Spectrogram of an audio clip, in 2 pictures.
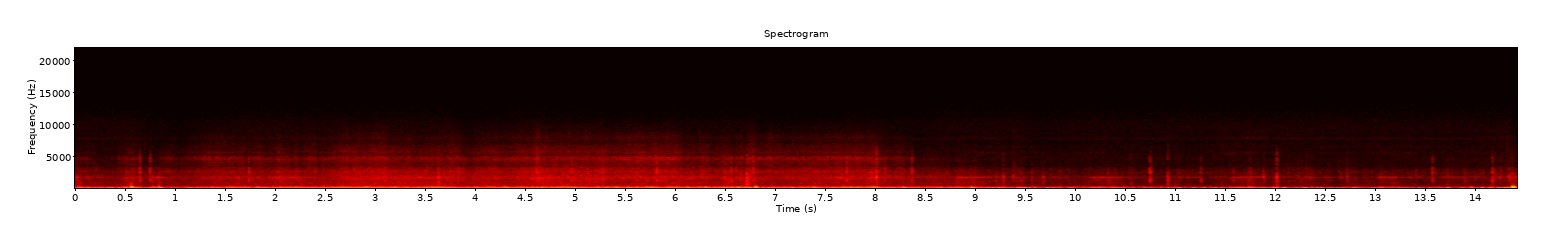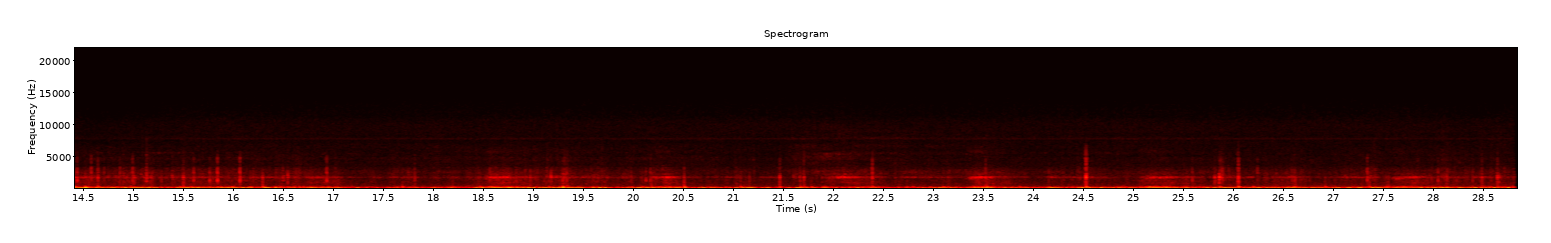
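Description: Mountain bike descending fast: wind buffeting the handlebar-mounted camera's microphone over the rumble of tyres on the trail, with frequent rattles and knocks from the bike over rocks and roots. A gravel hiss fills the first eight seconds or so, then drops away as the track turns to dirt singletrack.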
